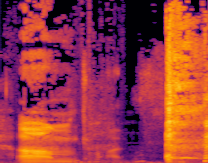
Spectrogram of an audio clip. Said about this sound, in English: I'm coughing like crazy.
